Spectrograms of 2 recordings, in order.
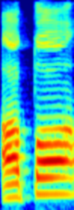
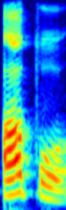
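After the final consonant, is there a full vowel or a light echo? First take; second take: full vowel; light echo. First: A clear vowel is heard after the final consonant. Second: A light echo follows the consonant without a vowel. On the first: The speaker calls it wrong. "इस तरह भी नहीं करना है कि हरकत जाहिर हो" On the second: The speaker calls it right. "बल्कि"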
